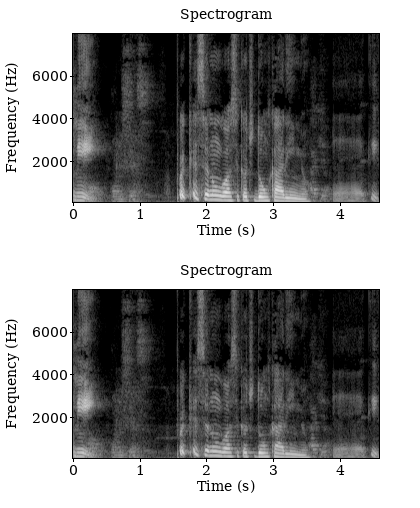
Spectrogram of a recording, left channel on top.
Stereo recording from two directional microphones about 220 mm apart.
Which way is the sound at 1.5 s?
35° left (ahead or behind).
